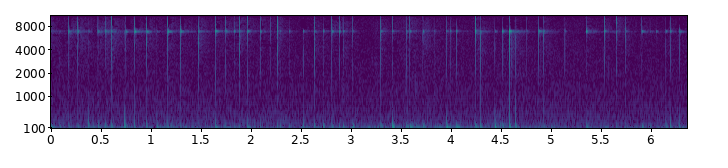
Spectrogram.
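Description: Long nails tap rapidly on a small amber glass dropper bottle, a brown glass serum bottle with a dropper cap, filled with liquid. The quick, uneven taps are bright and clicky, with a thin high glassy ring over soft, dull low thumps, and each tap dies away almost at once.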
